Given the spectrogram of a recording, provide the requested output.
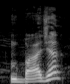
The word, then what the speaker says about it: Baja: अच्छा, वो सुना है तुमने BAJA, उसे कैसे बोलते हैं? बाजा। बा बोलते हैं उसे।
